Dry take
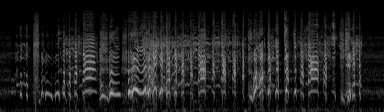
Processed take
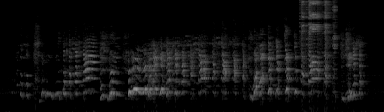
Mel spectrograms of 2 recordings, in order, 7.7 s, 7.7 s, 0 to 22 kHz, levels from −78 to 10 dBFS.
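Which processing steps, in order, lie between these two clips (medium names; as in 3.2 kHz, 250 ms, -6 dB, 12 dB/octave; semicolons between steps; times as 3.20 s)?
chord resonator B2 minor, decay 0.43 s; 2.32–4.20 s: low-pass that closes with the level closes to 2.9 kHz, closed at -36 dBFS; 5.98–6.76 s: careless resampling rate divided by 4×, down none, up zero stuff; trim +2.5 dB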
